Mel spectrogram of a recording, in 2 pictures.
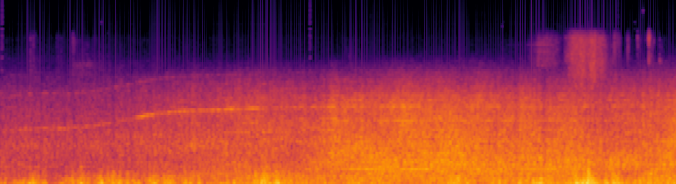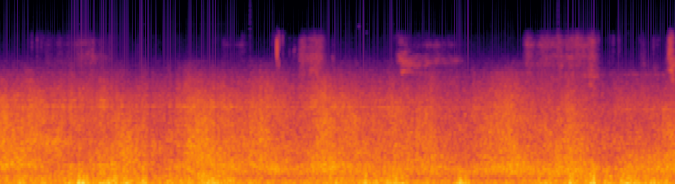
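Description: An airliner departs BWI airport in Baltimore, its engine roar a steady broadband rumble with a rising whine early on, continuing throughout at moderate distance amid outdoor ambience and intermittent talk.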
